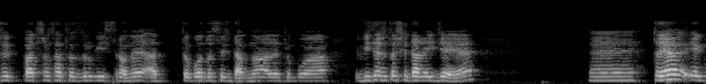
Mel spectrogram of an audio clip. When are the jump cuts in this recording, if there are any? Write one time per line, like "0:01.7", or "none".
none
